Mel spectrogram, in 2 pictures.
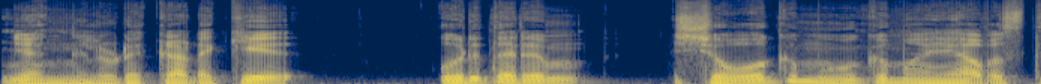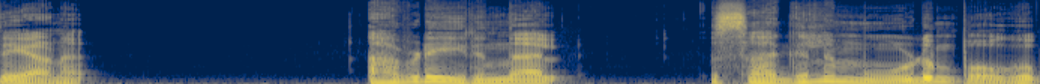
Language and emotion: Malayalam, sad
